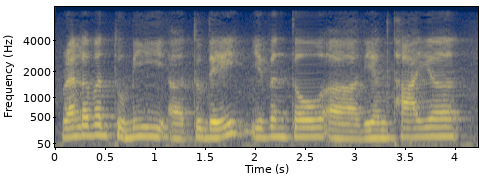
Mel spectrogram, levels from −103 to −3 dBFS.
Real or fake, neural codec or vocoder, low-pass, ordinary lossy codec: fake; codec, 16 kHz in and 24 kHz out, 1 kbps, XY-Tokenizer; 7.2 kHz; none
